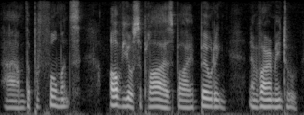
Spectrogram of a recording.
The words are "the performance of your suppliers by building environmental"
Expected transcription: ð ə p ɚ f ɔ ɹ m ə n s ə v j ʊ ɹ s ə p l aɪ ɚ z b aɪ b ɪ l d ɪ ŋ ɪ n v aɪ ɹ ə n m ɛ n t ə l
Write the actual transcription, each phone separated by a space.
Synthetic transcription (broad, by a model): ð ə p ɚ f ɔ ɹ m ə n s ə v j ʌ ɹ s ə p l aɪ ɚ z b aɪ b ɪ l d ɪ ŋ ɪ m v aɪ ɹ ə n m ɛ n t l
